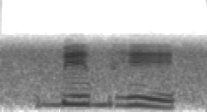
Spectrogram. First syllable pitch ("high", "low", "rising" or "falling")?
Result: high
